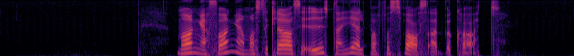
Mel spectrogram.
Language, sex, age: Swedish, female, 21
